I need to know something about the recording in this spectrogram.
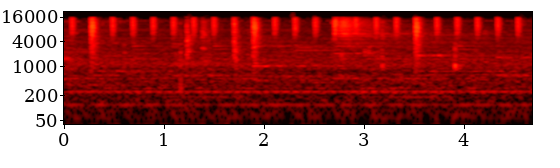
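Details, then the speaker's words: Polar Lights TikTok RC car, powered on the bench before cleaning: steady electric motor hum with fast even ticking from the drivetrain; gear and motor noise, owner thinks the gears are dirty and plans to clean them with alcohol. "I'm not talking about that H it just sounds dirty to me so I'm just going to go ahead and um get some alcohol and clean these gears off pretty good and just go from there"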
